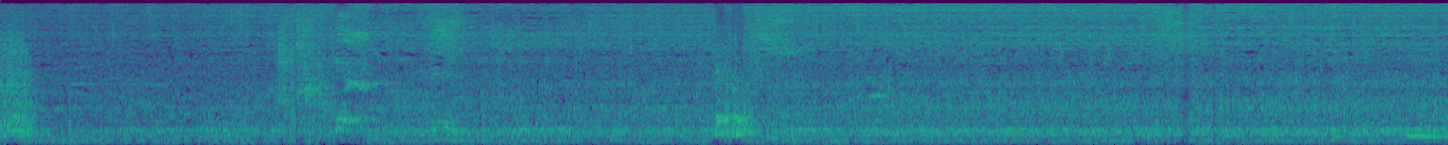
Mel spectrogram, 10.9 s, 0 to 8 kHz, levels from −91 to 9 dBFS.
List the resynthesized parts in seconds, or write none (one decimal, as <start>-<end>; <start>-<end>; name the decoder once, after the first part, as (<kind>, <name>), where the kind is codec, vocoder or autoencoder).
0.0-8.9 (vocoder, BigVGAN v2); 9.9-10.9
